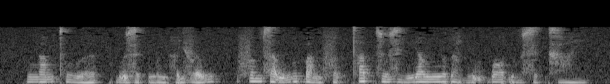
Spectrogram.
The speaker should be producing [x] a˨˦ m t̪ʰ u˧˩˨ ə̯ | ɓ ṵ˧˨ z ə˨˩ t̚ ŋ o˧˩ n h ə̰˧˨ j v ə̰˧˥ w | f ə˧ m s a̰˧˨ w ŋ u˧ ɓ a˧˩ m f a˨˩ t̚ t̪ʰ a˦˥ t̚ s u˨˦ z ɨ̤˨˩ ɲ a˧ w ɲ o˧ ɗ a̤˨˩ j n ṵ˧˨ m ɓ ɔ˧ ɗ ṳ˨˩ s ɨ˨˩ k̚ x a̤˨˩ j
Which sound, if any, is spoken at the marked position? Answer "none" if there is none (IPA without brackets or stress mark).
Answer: ŋ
